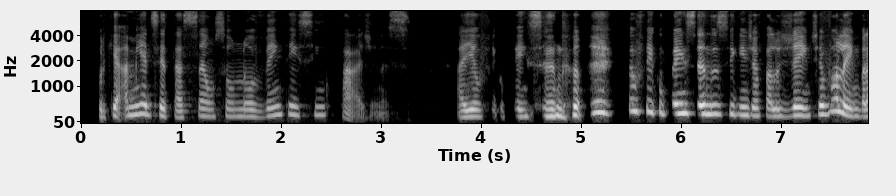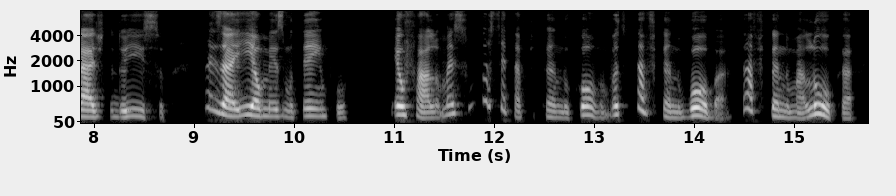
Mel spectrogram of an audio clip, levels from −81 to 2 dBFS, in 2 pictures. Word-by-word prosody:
Porque - - -2
a - - -4
minha 240 +3 +2
dissertação 185 -4 -5
são 185 0 -12
95 220 +5 -7
páginas. - - -15 0.4
Aí 170 +1 -1
eu 185 -1 +2
fico - - -24
pensando 190 0 -1 0.6
eu 330 -1 +1
fico 300 -4 -3
pensando 260 -2 +6
o 250 - 0
seguinte, 230 -3 -3
eu 200 - -2
falo: 190 -2 -3
"Gente, 210 +3 +2
eu 240 - +7
vou 330 +4 +2
lembrar 185 - +5
de 170 - -16
tudo 175 -1 -7
isso?". 170 -2 -10 0.4
Mas 345 -9 -8
aí, 225 +1 +6
ao 200 - +3
mesmo 185 -4 -9
tempo, 195 -4 -8 0.4
eu 230 -1 +8
falo: 155 -9 -3
"Mas 250 +3 -7 0.2
você 400 -5 -13
está 160 - -14
ficando 160 -2 -13
como? 205 -4 -1
Você 235 +1 -2
está 325 +9 -5
ficando 160 - -10
boba? 205 +6 +3
Está 370 -3 -7
ficando 185 - -8
maluca? 145 - -1
200 Hz, 170 wpm, -22 LUFS, 175-235 Hz, 0.6 s, eu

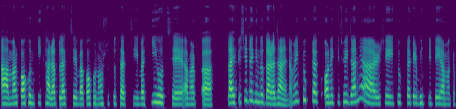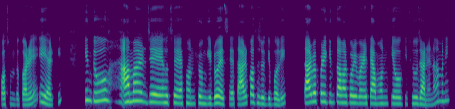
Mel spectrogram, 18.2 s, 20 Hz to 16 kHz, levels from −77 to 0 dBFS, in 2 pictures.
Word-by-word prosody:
আমার 215 +2 +1
কখন 230 +1 +4
কি 225 - -10
খারাপ 205 -2 +3
লাগছে? 210 +1 -2
বা 195 - +3
কখন 210 +1 0
অসুস্থ 210 +1 -15
থাকছি? 200 +1 -1
বা 200 - +3
কি 255 - -6
হচ্ছে 225 -3 -1 0.2
আমার 195 0 -2
পা - - +4 0.5
লাইফে? 235 0 +5
সেটা 320 -1 -1
কিন্তু 260 -2 -1
তারা 200 -2 +6
জানেনা। 180 -5 +2
মানে 275 +3 -3
এই - - -39
টুকটাক 315 -4 +1 0.2
অনেক 240 0 0
কিছুই 265 +3 -5
জানে 275 +10 +1 0.2
আর 215 -1 +4 0.2
সেই 235 -2 -1
টুকটাকের 235 -1 -4
ভিত্তিতেই 215 -2 -5
আমাকে 190 0 -12
পছন্দ 185 -1 -6
করে 175 +3 +1 0.2
এই 240 - +2
আরকি। 210 +11 -12 0.5
কিন্তু 315 -3 -1 0.6
আমার 305 +2 +4 0.2
যে 265 0 +5 0.2
হচ্ছে 240 0 -1
এখন 225 0 -5
সঙ্গী 210 -2 -1
রয়েছে 200 -4 +2
তার 195 +2 +4
কথা 255 -3 0
যদি 195 -1 -4
বলি, 190 +3 -3 0.4
তার 240 +1 +8
ব্যাপারে 280 0 +3
কিন্তু 255 0 -7
আমার 245 0 +2
পরিবারে 225 -2 +1
তেমন 215 0 +1 0.2
কেউ 215 -1 -1
কিছু 210 +1 -14 0.2
জানেনা। 180 +2 -2
মানে, 295 +1 -9
225 Hz, 180 wpm, -23 LUFS, 200-250 Hz, 0.6 s, তার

